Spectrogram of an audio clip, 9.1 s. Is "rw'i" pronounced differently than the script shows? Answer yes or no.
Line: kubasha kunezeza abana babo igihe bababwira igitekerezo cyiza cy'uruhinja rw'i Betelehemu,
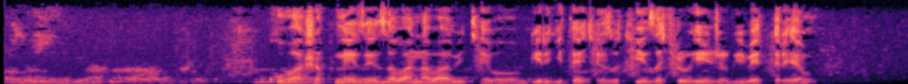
no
